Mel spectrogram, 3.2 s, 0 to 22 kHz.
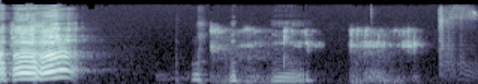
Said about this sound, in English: WD-40 my chair here. Dying. Jesus. Squeaky. Ooh, squeaky. Ooh. I'm sitting in my rocking chair, rocking back and forth.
